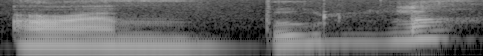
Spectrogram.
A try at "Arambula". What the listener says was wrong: Need to roll your R's. It's kind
